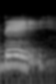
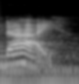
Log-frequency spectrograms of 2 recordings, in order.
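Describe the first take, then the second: First: The vowel sounds like 'day', British style. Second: The vowel glides like 'die', Australian style. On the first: "Inggris itu dia pakainya day" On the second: "Kalau orang Australia dia pakainya die"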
